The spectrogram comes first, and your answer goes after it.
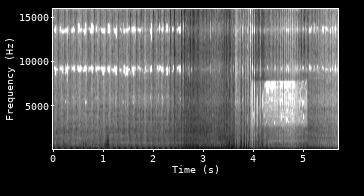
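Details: Bajaj Pulsar 200 motorcycle started after standing since the previous night, after water exposure: uneven chuffing pulses at about three a second settle into a smooth, even roar as revs rise. Normal running.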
